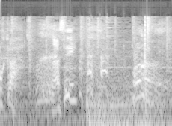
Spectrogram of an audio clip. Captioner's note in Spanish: Risas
